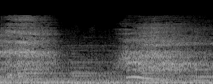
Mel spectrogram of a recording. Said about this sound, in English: Let's take some deep breaths, okay?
